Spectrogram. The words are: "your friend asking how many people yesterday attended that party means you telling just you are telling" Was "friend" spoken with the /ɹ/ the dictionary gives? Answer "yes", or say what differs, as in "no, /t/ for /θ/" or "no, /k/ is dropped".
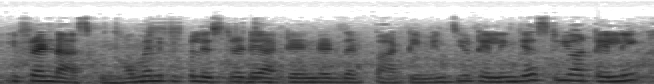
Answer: yes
